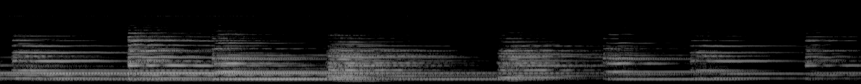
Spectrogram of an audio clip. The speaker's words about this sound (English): Bronislav cared very much for Elisabetta, so a few weeks later, the bells of the little church proclaimed them man and wife.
